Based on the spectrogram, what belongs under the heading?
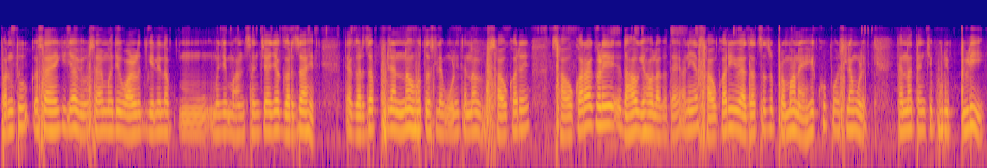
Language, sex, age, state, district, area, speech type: Marathi, male, 45-60, Maharashtra, Akola, rural, spontaneous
